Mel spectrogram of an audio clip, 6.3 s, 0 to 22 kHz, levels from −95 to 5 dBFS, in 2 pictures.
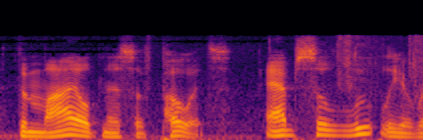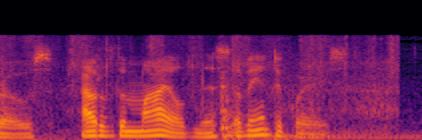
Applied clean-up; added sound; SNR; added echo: none; Bowed string instrument + Walk, footsteps; 18 dB; none.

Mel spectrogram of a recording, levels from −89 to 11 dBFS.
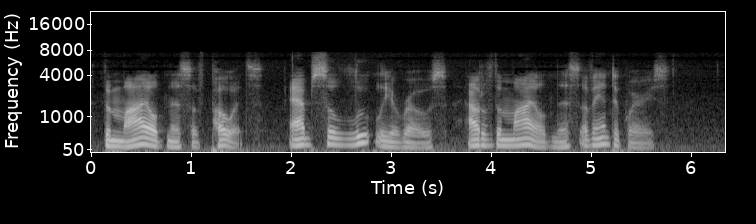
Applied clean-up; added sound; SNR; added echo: none; none; none; none.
